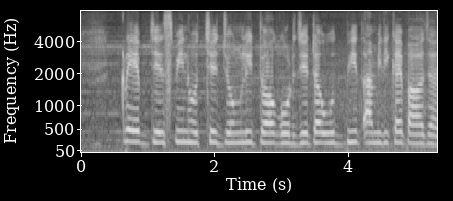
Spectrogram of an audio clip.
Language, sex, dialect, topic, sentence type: Bengali, female, Northern/Varendri, agriculture, statement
